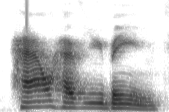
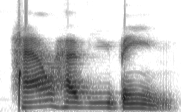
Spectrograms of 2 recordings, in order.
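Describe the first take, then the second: No difference in how they are said.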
